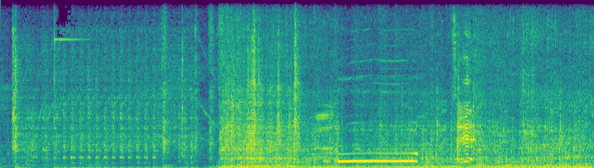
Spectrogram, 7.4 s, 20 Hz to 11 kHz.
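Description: A 7.3 Godzilla V8 in a Mustang drift car cranks for about two and a half seconds, then fires and settles into a loud, steady, rumbling idle close by.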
